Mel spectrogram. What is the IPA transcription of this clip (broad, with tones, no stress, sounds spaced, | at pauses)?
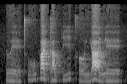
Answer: ʋ eː˧˩ t̪ʰ uː˧˥ b a˥˨ j d a˧ w h iː˧˥ t̪ʰ ɤː˩ n j aː˥˨ ɲ eː˧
